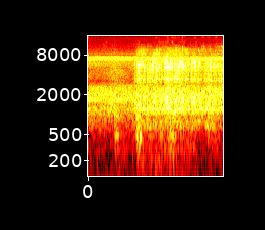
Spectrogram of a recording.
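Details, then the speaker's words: Axial Gilamon 1/8 trail buggy, all-metal-gear transmission, with new Hobbywing Fusion 8 brushless system and aluminium motor plate: quiet, smooth whir with light gear hum rising with throttle, no grinding. "pretty quiet I mean for a metal gear All Metal Gear transmission not too bad you can see how slow that motor moves"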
